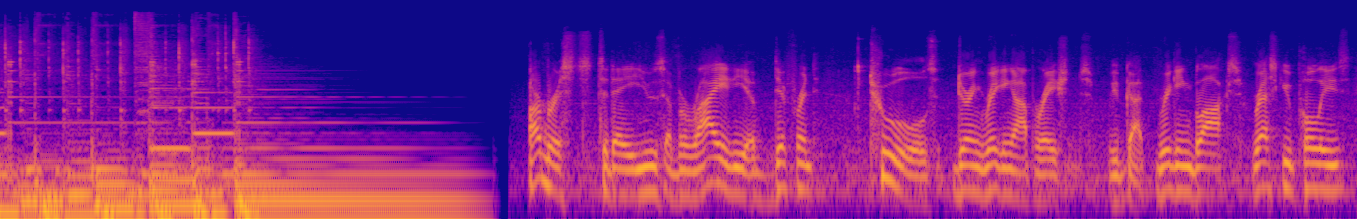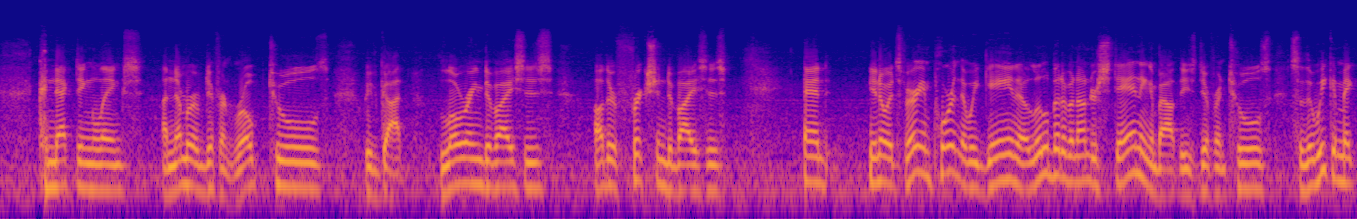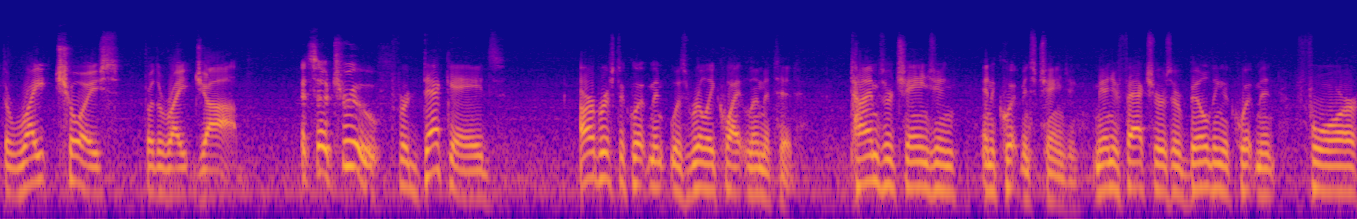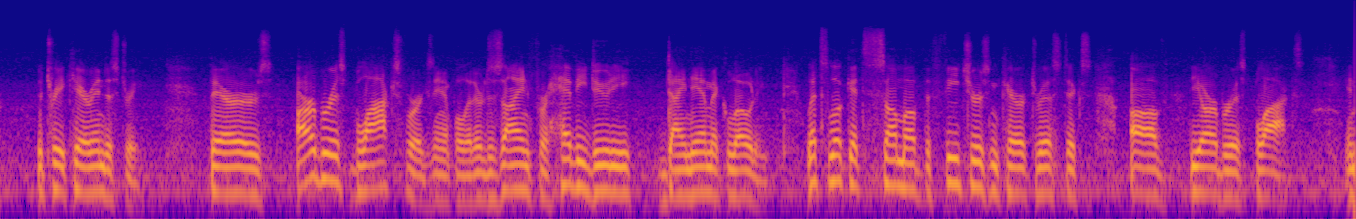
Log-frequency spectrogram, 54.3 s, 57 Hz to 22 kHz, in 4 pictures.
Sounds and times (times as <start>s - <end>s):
Speech: 5.3s - 20.9s, 21.6s - 29.6s, 30.2s - 32.3s, 33.0s - 42.2s, 42.8s - 54.2s.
